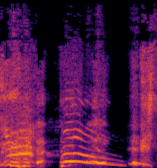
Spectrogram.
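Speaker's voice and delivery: high-pitched giggle. Acted. Girls guessing a cellphone is inside, high giggle. Hoping the parcel holds cellphone.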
